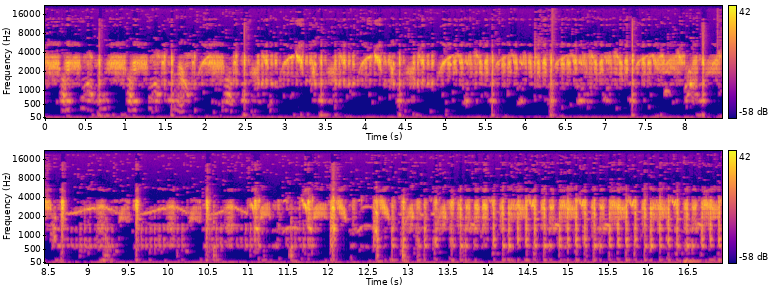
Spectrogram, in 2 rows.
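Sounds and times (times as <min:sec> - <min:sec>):
starling singing: 0:00.0 - 0:16.9.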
